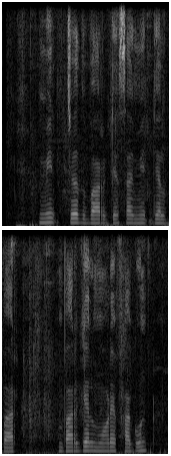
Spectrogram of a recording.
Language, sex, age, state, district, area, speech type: Santali, male, 18-30, West Bengal, Jhargram, rural, spontaneous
